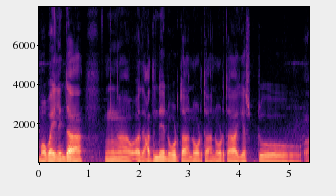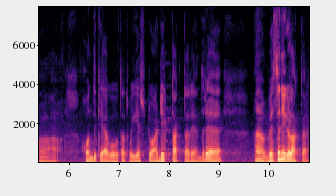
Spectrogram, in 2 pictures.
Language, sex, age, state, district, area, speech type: Kannada, male, 60+, Karnataka, Bangalore Urban, urban, spontaneous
